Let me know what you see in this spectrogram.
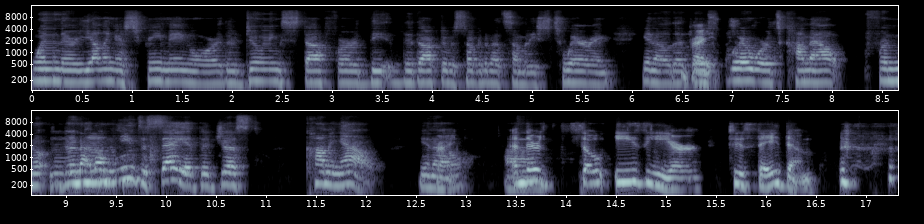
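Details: Adult woman speaking; normal speech.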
